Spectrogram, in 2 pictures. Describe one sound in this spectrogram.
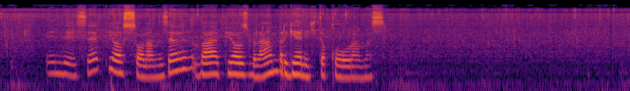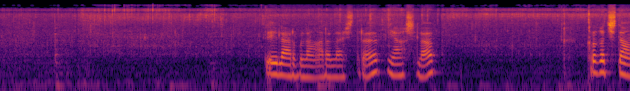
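Meat sizzles and bubbles in a frying pan.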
